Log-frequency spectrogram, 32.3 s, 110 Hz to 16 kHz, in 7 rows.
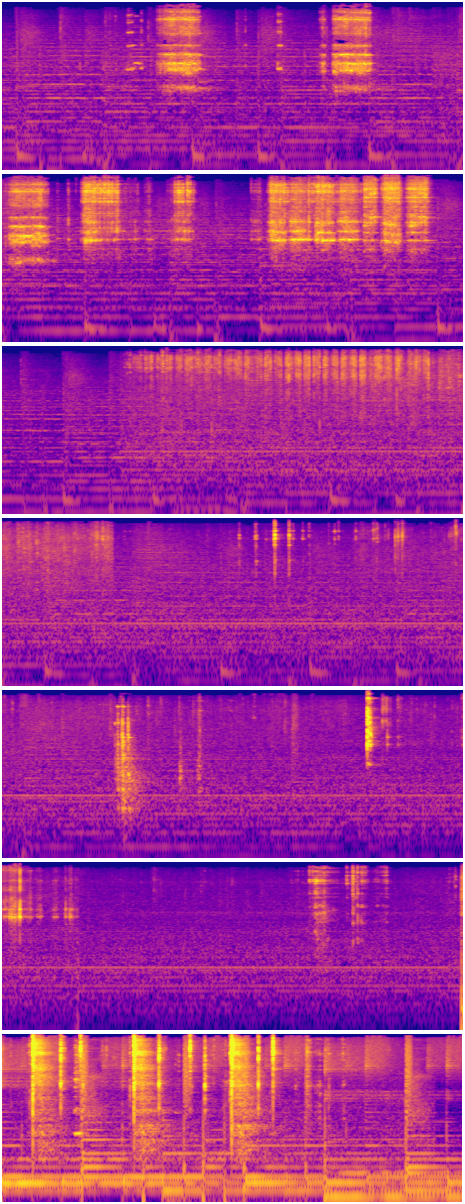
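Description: Hand file rasping across an O-1 tool-steel knife blade clamped in a vise, in separate strokes about once a second over the first nine seconds, with background music. Near the end a louder, continuous machine noise starts.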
